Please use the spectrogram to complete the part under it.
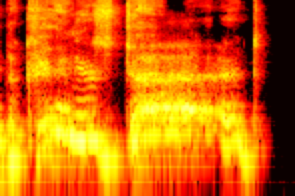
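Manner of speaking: magnified booming voice, very high, loud, drawn-out. Casting a spell in a game to magnify the character's voice, booming, loud voice. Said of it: "voice really booming and loud".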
